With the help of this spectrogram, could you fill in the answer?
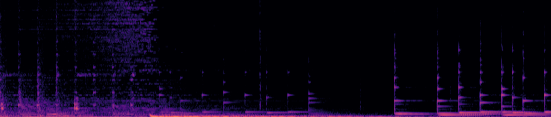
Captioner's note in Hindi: फोन की घंटी बजना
